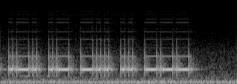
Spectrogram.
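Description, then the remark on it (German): A steady mid-pitched electronic tone from an online Morse code translator website beeps out Morse code, a quick run of short and long pulses over about two seconds, with a low hum underneath and no voices. “Es ist ein Morse Code Translator von auf einer irgendeiner Sa beliebigen Seite”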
